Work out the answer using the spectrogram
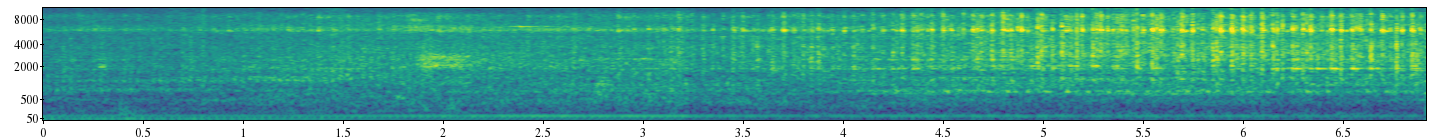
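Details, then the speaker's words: Mahindra Marazzo diesel (Delphi common rail), knock began after refuelling: light throttle sends rpm racing with tak-tak knocking, about three a second over rough idle, normal after ignition cycle. "जैसे ही हम accelerator देते हैं फिर RPM full fast जाते हैं और engine में से कटकट कर साउंड आने चालू हो जाता है"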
